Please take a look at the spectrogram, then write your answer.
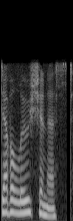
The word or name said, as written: devolutionist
